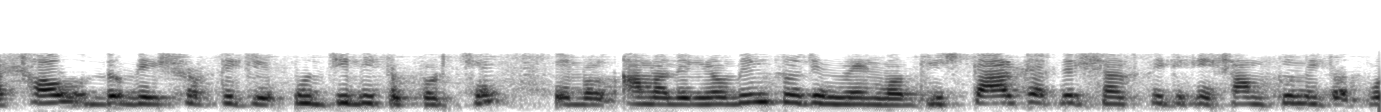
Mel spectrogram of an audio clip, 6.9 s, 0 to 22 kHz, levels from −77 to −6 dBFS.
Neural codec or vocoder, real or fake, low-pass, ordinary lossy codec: codec, 44.1 kHz, 1.7 kbps, Pupu-Codec; fake; 3.6 kHz; none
